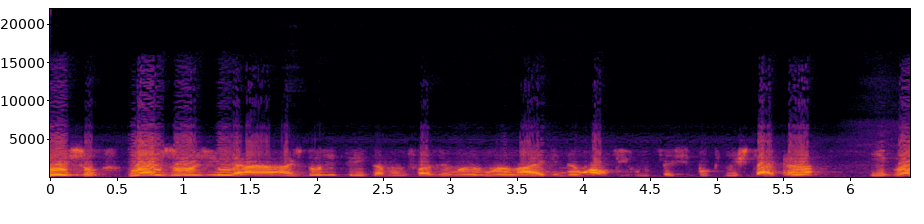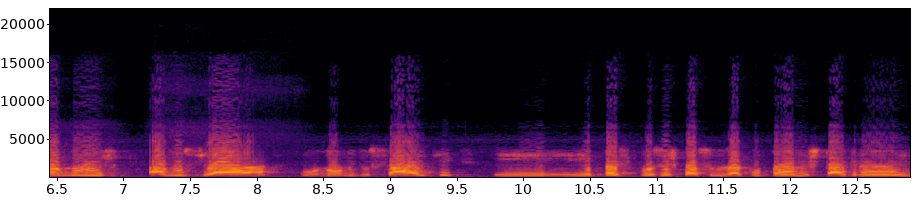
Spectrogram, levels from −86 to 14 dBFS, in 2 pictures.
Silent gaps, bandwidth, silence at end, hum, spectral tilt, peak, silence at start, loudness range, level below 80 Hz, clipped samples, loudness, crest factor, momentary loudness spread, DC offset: none; 15 kHz; 0 s; none; -3.5 dB/octave; -2 dBFS; 0 s; 3 LU; -62 dBFS; under 0.1%; -17 LUFS; 16 dB; 14 LU; under 0.1%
